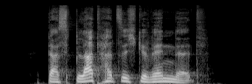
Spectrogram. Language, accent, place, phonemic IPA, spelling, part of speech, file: German, Germany, Berlin, /ˌdas ˈblat ˌhat sɪç ɡəˈvɛndət/, das Blatt hat sich gewendet, proverb, De-das Blatt hat sich gewendet.ogg
- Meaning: the tables have turned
